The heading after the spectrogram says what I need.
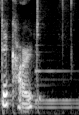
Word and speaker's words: Descartes: name that might be why but yes it's pronounced dick heart and he I wanted to talk about him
